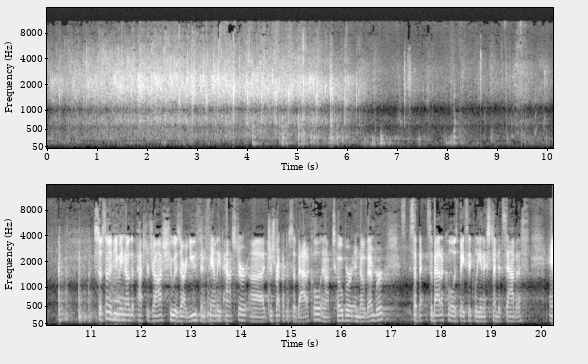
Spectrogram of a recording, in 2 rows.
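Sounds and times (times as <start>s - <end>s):
audience applause: 0.0s - 6.8s
speech: 11.2s - 20.2s.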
